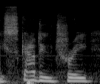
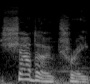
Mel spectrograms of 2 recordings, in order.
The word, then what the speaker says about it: Scadutree: found out that allegedly scad tree is is actually meant to be pronounced Shadow tree but there is absolutely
